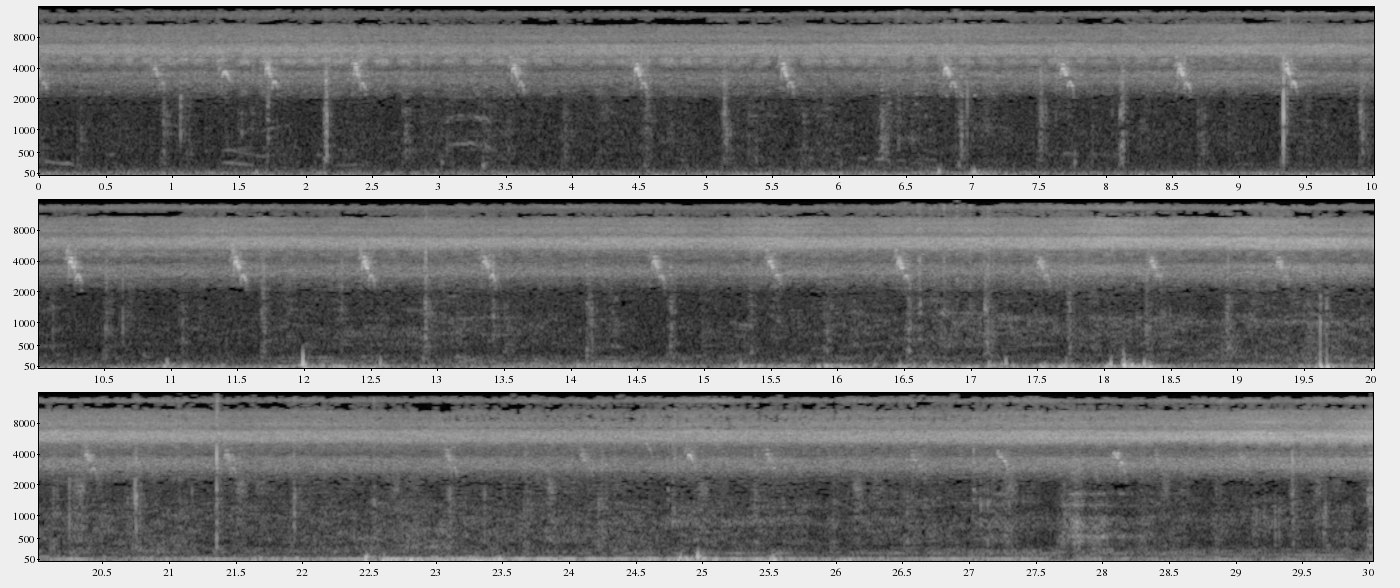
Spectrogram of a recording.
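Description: Insects buzzing steadily, with a short high chirp repeating about once a second that fades away in the last few seconds, over a low rumble that grows in the second half.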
